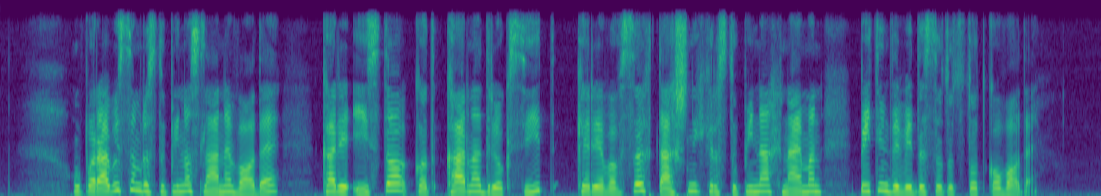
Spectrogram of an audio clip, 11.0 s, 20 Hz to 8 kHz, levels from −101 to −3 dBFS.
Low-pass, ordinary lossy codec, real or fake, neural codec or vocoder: 7.2 kHz; none; real; none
